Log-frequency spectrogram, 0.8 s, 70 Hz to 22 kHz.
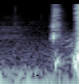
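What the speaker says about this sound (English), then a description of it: "that was like an awful sneeze" A single sneeze in the Rise of the Ronin game on PS5, a short sharp intake followed by a loud explosive burst, close and alone.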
